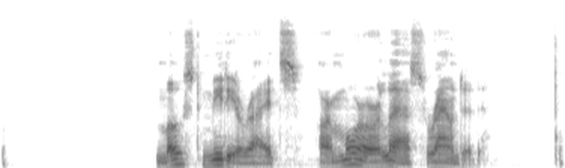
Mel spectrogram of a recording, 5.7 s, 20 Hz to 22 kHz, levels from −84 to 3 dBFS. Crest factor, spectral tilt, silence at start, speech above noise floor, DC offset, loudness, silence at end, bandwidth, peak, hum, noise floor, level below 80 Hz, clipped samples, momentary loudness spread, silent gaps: 20 dB; -4.5 dB/octave; 1.55 s; 56 dB; under 0.1%; -34 LUFS; 0.05 s; 14 kHz; -16 dBFS; none; -90 dBFS; -76 dBFS; under 0.1%; 9 LU; none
